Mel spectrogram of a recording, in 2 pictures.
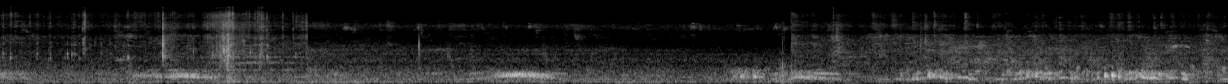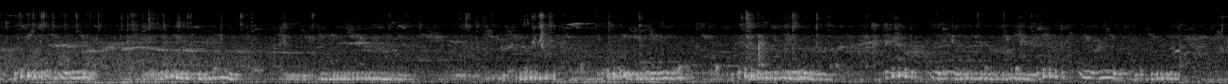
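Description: A pair of White Danish pigeons coo steadily and repeatedly at close range, soft rolling calls arriving in rhythmic phrases over faint background noise with occasional light chirps.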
